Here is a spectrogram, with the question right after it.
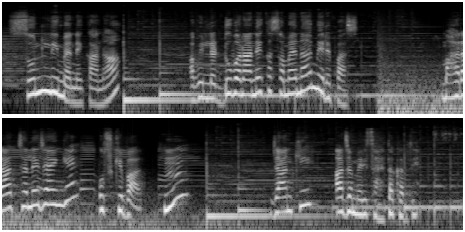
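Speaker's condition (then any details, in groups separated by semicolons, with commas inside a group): No condition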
